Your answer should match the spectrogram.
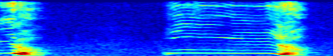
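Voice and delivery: quick snapped "Yo" off the tongue; clipped grunt "yo, yo". Shown as a demonstration. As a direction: snap each syllable out fast. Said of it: "my tongue is going".

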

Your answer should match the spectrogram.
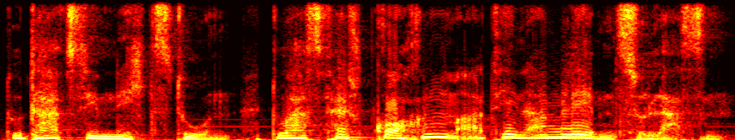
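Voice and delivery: high, loud cry of a name; desperate shout. Acted. Devox shouts at his master to spare Martin. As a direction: yell to stop him at once. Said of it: "schrie Devox".

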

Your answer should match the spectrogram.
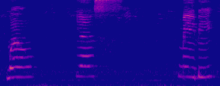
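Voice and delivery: high, timid orangutan conceding; shy orangutan. A narrator's reading. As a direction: answer shyly, unsure.

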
